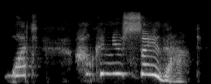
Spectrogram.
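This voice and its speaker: A woman's voice: very high voice, wildly swooping pitch, slow pace, full character voice. A woman playing a grieving, angry father in a dramatic script read, confrontational and emphatic. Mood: outraged. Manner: confrontational, emphatic, pressing with questions.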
